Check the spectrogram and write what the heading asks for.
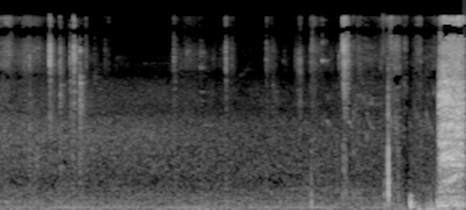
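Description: Outdoor ambience with a steady low hum and a few faint clicks. Near the end come a couple of sharp knocks and a loud rustle of clothing rubbing against the phone's microphone as it is moved.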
